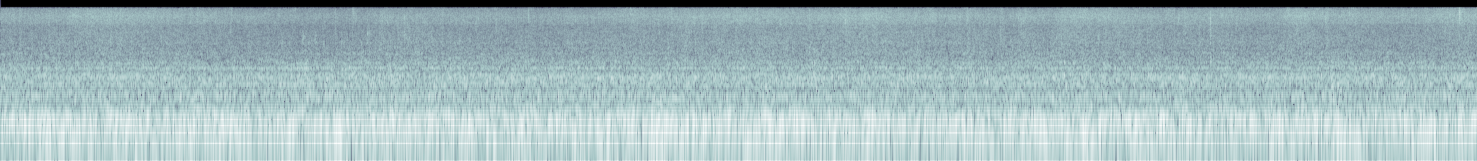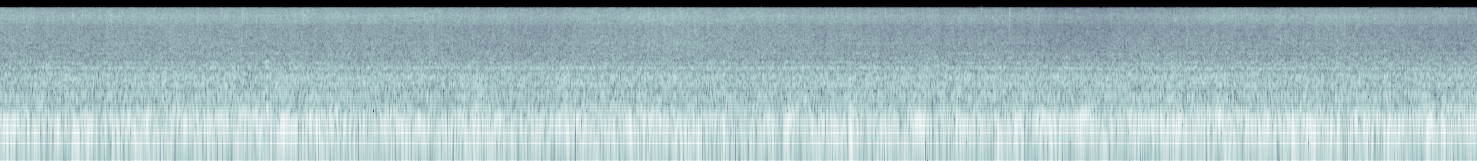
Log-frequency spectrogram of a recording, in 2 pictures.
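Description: Chopped chili and garlic paste sizzling in oil in a non-stick wok as a silicone spatula stirs it, over a steady fan-like hum.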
